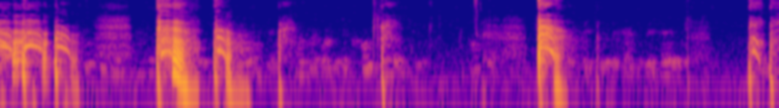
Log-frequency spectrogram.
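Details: Several short, harsh coughs in irregular bursts with quiet gaps, some like throat clearing; an adult coughing in a small room.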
